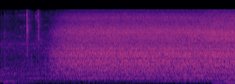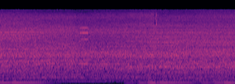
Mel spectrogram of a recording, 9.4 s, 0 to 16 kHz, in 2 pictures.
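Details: Newly built PC at first power-on (Intel E8400 overclocked, Swiftech H20 water cooling, two 8800GTS cards, OCZ 700W PSU): a switch click, then a quick rise to a steady airy rush with a faint low hum; fans spin up normally.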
